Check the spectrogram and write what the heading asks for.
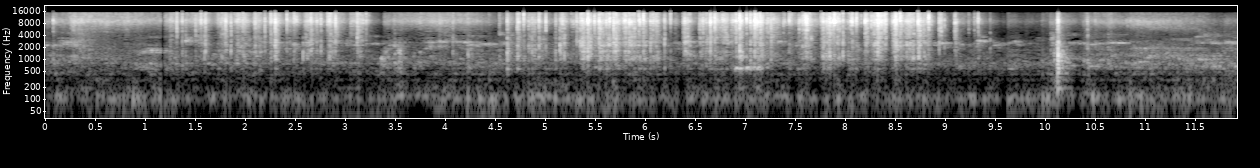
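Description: A plastic jelly-powder sachet crinkles as banana jelly powder is shaken out of it into boiling water in a steel pot, giving a dense run of irregular crackles that is thickest in the middle. One sharp knock comes about ten seconds in.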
